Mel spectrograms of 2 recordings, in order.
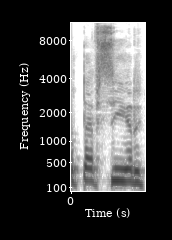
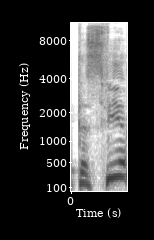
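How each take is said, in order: First: Said in the usual way. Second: "Tasfir" said with S before F; mimicked mispronunciation. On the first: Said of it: "this is not an accent". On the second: Debater makes opponent choose a word, mimicked mispronunciation. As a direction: copy the slip, "Tasfir", swapping F and S. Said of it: "You are saying Tasfir".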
